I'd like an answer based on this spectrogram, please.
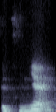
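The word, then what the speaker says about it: nián: unfortunately, yeah, the A is pronounced, yeah, it's nyen in this case.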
